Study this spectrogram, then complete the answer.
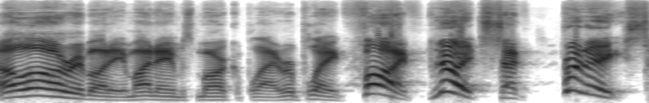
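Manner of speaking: loud, belted youtuber-style intro delivery with swooping pitch. Imitating a YouTuber's video intro: Markiplier impression. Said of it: "when Markiplier hopped on".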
